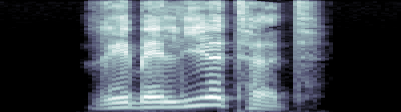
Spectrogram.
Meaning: inflection of rebellieren: 1. second-person plural preterite 2. second-person plural subjunctive II
- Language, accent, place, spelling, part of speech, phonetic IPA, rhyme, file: German, Germany, Berlin, rebelliertet, verb, [ʁebɛˈliːɐ̯tət], -iːɐ̯tət, De-rebelliertet.ogg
